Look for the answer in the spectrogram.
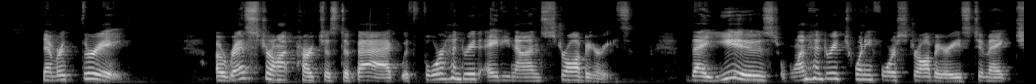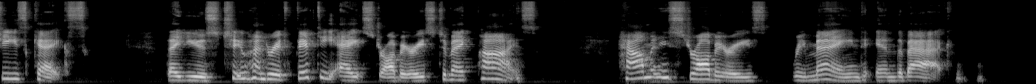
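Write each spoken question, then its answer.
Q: How many strawberries remained in the bag?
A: 107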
